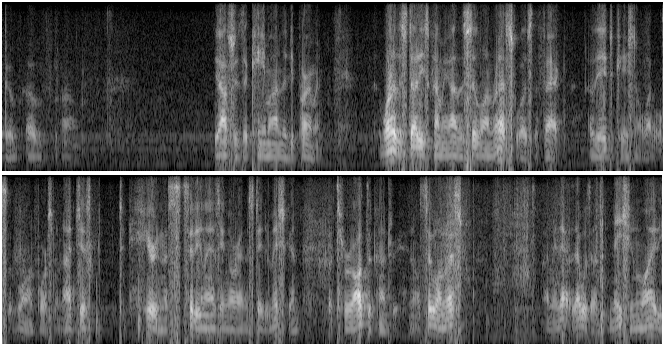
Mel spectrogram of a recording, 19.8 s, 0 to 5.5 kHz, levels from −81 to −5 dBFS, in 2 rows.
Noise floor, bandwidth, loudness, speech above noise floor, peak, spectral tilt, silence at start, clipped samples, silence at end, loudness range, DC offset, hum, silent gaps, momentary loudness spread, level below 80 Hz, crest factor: -53 dBFS; 5.4 kHz; -26 LUFS; 26 dB; -6 dBFS; -4.5 dB/octave; 0 s; under 0.1%; 0 s; 7 LU; under 0.1%; none; none; 19 LU; -56 dBFS; 22 dB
